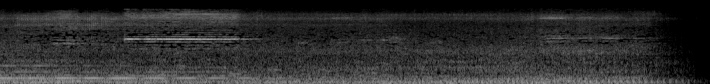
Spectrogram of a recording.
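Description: Street traffic noise. It swells about a second in, with a brief high whine, then settles into a steady hum and fades out near the end.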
